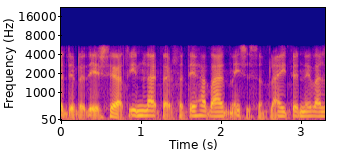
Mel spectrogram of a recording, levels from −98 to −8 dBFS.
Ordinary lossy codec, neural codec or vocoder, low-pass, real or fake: none; autoencoder, 22.05 kHz, a latent of 192 numbers a frame, VITS, trained on many speakers; 5.4 kHz; fake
